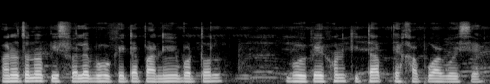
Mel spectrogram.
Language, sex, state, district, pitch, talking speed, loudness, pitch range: Assamese, male, Assam, Sonitpur, 140 Hz, 120 wpm, -16 LUFS, 140-145 Hz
